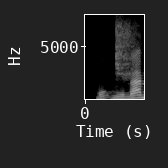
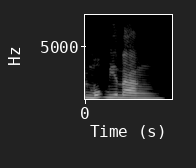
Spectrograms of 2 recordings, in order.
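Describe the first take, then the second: First: The final n is pronounced clearly. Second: The final n becomes an ng sound. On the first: The speaker calls it right. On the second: The speaker calls it wrong.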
